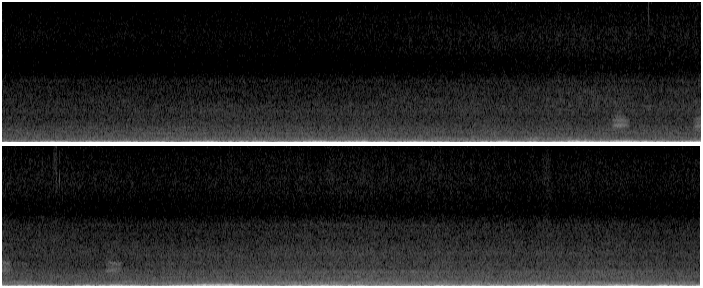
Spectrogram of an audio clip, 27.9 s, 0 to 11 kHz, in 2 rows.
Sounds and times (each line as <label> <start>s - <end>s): crows 12.2s - 12.6s
crows 13.8s - 14.5s
crows 16.0s - 16.4s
